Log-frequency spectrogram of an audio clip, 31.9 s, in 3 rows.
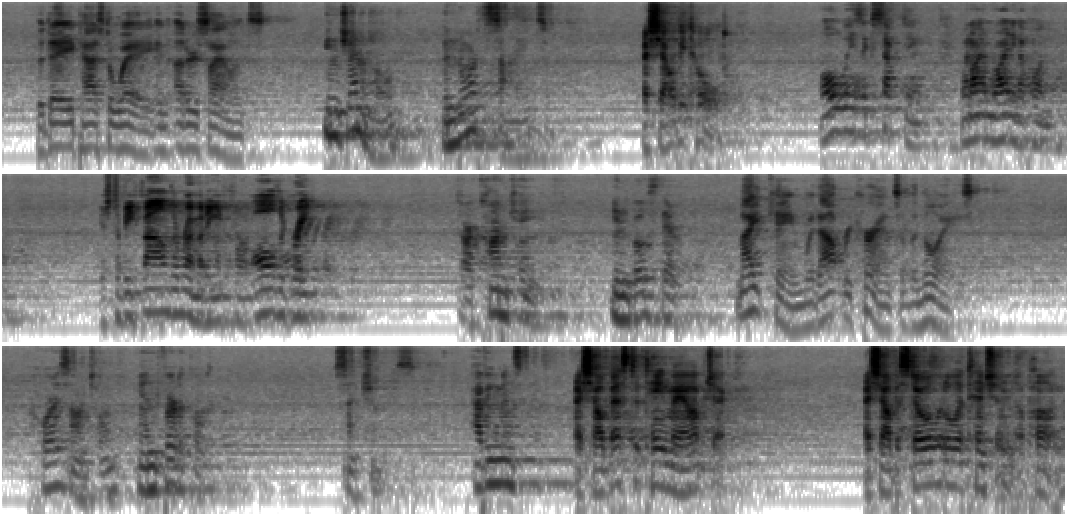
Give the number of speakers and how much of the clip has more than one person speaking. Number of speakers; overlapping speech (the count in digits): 5, no overlap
